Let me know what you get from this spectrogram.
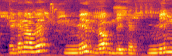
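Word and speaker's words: مِن رَّبِّكَ: হরফ আসছে তো এখানে নুন সাকিনওয়ালা হরফটি উচ্চারণ হবে না এখানে হবে মির রব্বিকা মিন না বলে বলব মির রব্বিকা এটাও এভাবে মাইয়া মাইয়ামাল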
